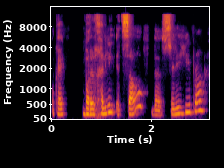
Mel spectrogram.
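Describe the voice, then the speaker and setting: In a warm, mid-range voice with big pitch swings and normal speed, a middle-aged woman from Palestine delivers a classroom lecture on Quran commentary. She breaks things down step by step and keeps checking in with "okay?".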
